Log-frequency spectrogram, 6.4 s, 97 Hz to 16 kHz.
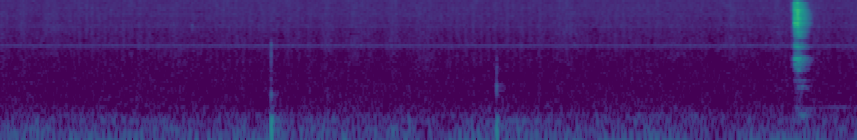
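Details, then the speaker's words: HP 15-eu0501sa laptop charging from a linear bench power supply: three irregular relay clicks in a quiet room as the supply hits its 5 A current limit, briefly disconnecting; the laptop goes to standby. "yeah start clicking and the laptop switch off no you go on standby it's clicking from time to time now it's fine I believe when it's touching the limit it's disconnecting whatever there is taking current"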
